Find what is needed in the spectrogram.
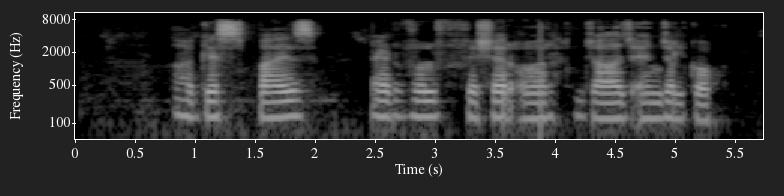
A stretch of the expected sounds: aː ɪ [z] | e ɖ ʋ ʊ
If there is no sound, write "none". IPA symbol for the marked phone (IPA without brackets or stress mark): z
